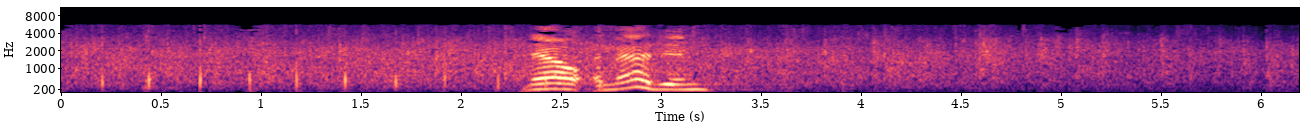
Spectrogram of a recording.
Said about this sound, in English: Let's all clap together just as loud as we can. Now, loud as you can.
